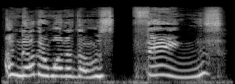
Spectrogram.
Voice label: another one, scientist female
